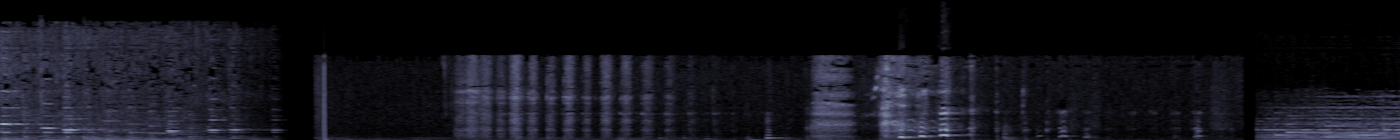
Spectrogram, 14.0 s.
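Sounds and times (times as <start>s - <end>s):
person laughing: 4.5s - 12.3s.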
